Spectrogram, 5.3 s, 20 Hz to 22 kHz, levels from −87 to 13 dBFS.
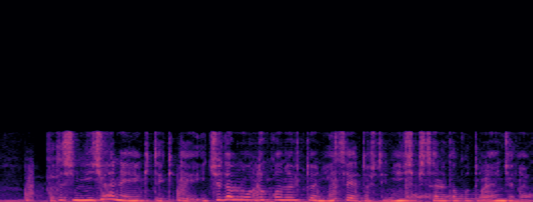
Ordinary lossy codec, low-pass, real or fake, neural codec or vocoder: none; none; fake; codec, 16 kHz, 4 kbps, FunCodec, trained on LibriTTS, 50 frames a second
